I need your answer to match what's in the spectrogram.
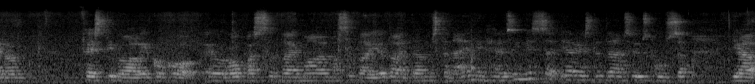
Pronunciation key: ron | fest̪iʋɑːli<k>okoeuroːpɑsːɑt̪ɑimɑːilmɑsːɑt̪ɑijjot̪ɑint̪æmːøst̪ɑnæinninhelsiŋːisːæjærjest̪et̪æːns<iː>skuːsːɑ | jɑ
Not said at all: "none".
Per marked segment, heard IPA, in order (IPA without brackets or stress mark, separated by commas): k, yː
